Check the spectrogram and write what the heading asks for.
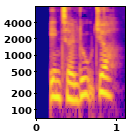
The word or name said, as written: interludium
